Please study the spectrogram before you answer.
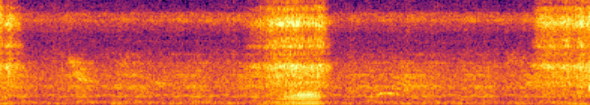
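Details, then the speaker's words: A young boy with a bad cold, worse since yesterday and receiving nebulizer treatment, breathes through his mouth. One coarse, snore-like rattling breath over a machine hum: nasal congestion noise. "দেখতে পাচ্ছ নাকের কেমন আওয়াজ, ঠিক করে নিঃশ্বাস নিতে পারছে না।"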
